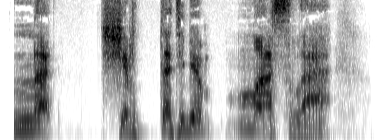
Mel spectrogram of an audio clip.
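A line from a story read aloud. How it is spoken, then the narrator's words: Hoarse wheeze. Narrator (Russian): прохрипел Роджер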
